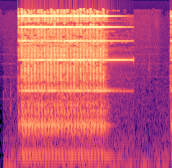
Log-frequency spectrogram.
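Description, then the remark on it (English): A single loud telephone bell rings for just over a second, a bright metallic jangle that cuts off and leaves a short ringing tail, with no voices. “What's happening to me? Is it puberty? It's a phone call, dingus.”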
